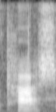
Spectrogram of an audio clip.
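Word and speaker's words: cosh: is after that okay that's how they is Kos X rhyming with gsh so the difference between this and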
